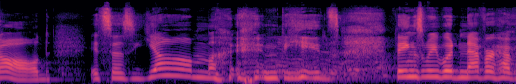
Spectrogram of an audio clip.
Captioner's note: audience chuckles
